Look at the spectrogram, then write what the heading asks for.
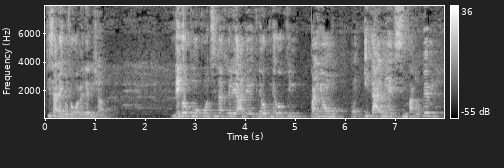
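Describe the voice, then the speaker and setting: A man's voice: sits high, moderate pace, echoey room, low-quality recording. A Haitian man with a Haitian Creole accent, hosting a live political and history talk with a fervent, repetitive, preaching cadence. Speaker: channel host.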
